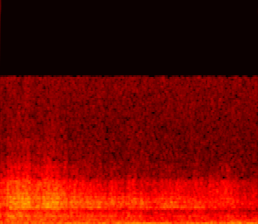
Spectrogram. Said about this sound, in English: You must have heard that explosion. Directly ahead of us, a great blob of light has just bleached and reddened the sky, tearing the night into shreds. It was followed by that blast, more sullen and deafening than any we have so far heard.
